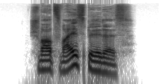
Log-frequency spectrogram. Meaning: genitive of Schwarzweißbild
- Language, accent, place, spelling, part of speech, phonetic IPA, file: German, Germany, Berlin, Schwarzweißbildes, noun, [ʃvaʁt͡sˈvaɪ̯sˌbɪldəs], De-Schwarzweißbildes.ogg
